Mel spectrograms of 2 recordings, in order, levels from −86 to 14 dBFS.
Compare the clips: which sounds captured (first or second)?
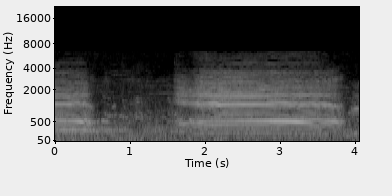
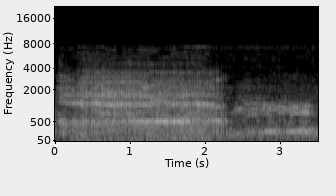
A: first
